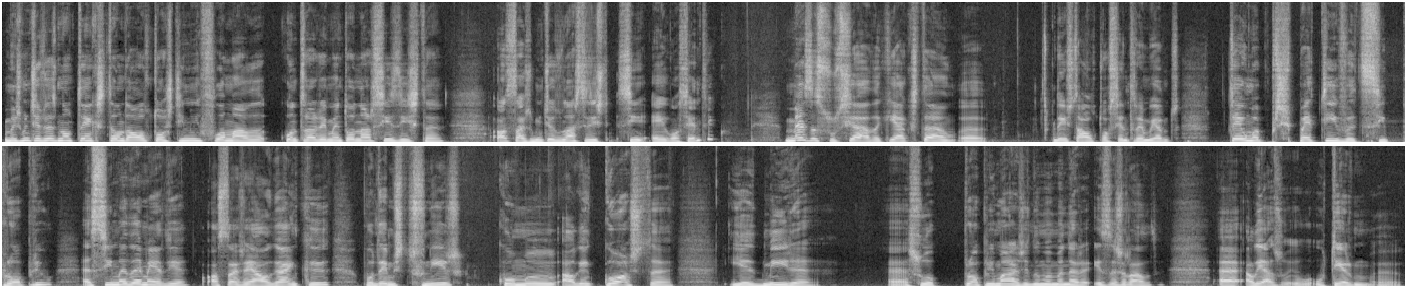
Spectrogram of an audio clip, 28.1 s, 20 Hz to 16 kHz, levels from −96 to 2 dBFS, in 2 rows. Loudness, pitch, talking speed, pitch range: -15 LUFS, 185 Hz, 140 wpm, 160-215 Hz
